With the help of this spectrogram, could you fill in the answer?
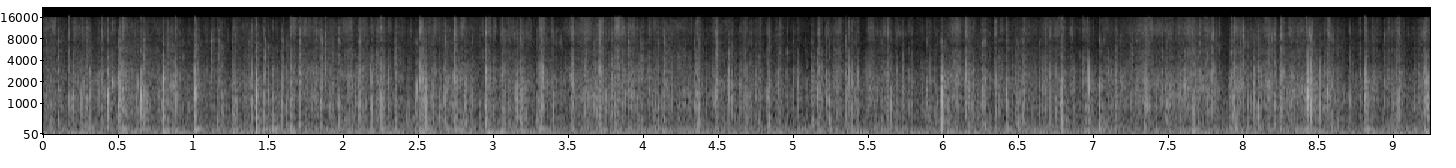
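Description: Hands with long nails rub and scratch the forearm sleeves of a glossy black leather jacket being worn. The result is a steady stream of quiet, dense crinkling and scratchy friction noise with many small taps and bright rustles.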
